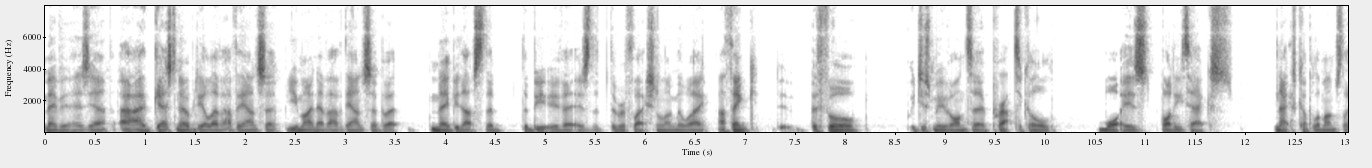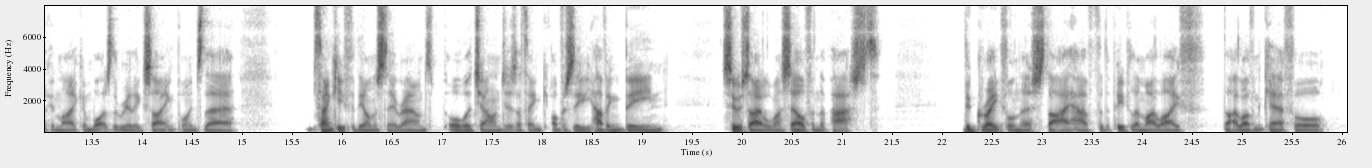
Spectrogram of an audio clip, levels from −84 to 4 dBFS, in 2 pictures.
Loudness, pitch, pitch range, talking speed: -31 LUFS, 80 Hz, 75-80 Hz, 220 wpm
